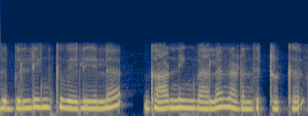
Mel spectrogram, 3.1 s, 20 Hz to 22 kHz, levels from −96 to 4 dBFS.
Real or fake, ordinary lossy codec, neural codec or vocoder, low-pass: real; Opus, 32 kbps; none; 5.4 kHz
